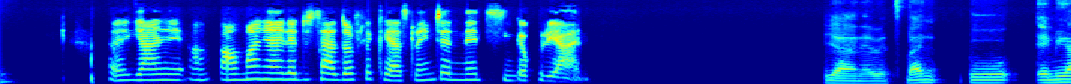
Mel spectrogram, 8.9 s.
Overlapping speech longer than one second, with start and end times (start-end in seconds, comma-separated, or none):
none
